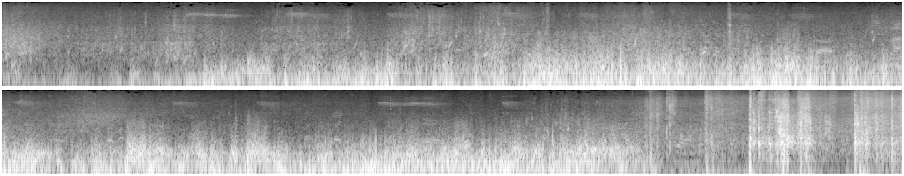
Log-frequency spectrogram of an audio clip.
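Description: Wind buffeting the camera microphone as a steady low rumble. Near the end come several loud knocks and scrapes as the camera is jostled on the ground.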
